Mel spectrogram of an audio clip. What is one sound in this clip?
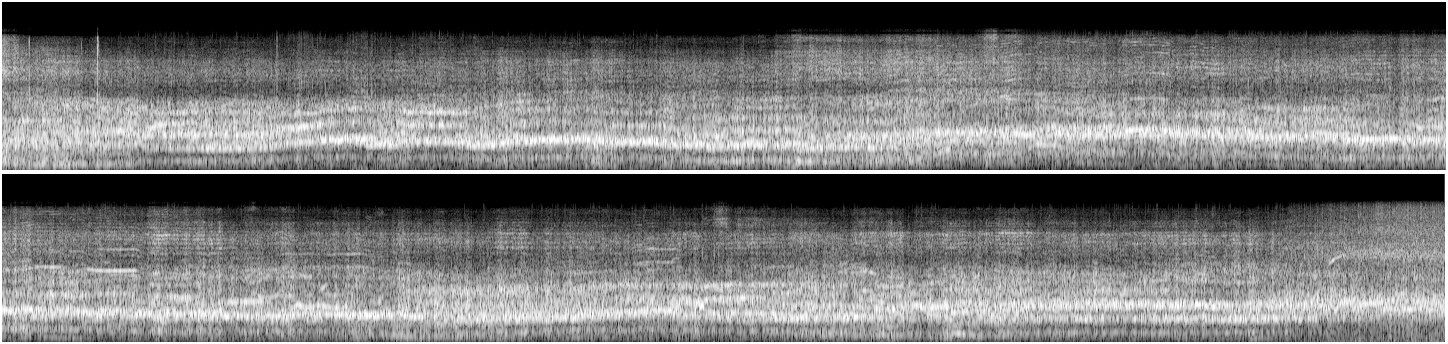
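A large crowd screams and cheers in a huge echoing stadium.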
